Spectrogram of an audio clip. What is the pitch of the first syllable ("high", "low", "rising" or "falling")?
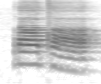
high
